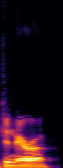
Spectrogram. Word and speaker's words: genera: talking about is in different genuses or genera this is the correct way to say plural of genus uh but some are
